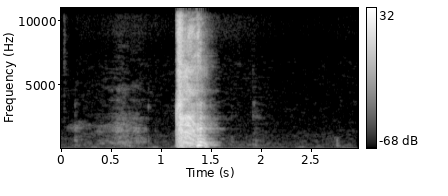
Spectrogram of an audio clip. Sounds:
Sneeze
